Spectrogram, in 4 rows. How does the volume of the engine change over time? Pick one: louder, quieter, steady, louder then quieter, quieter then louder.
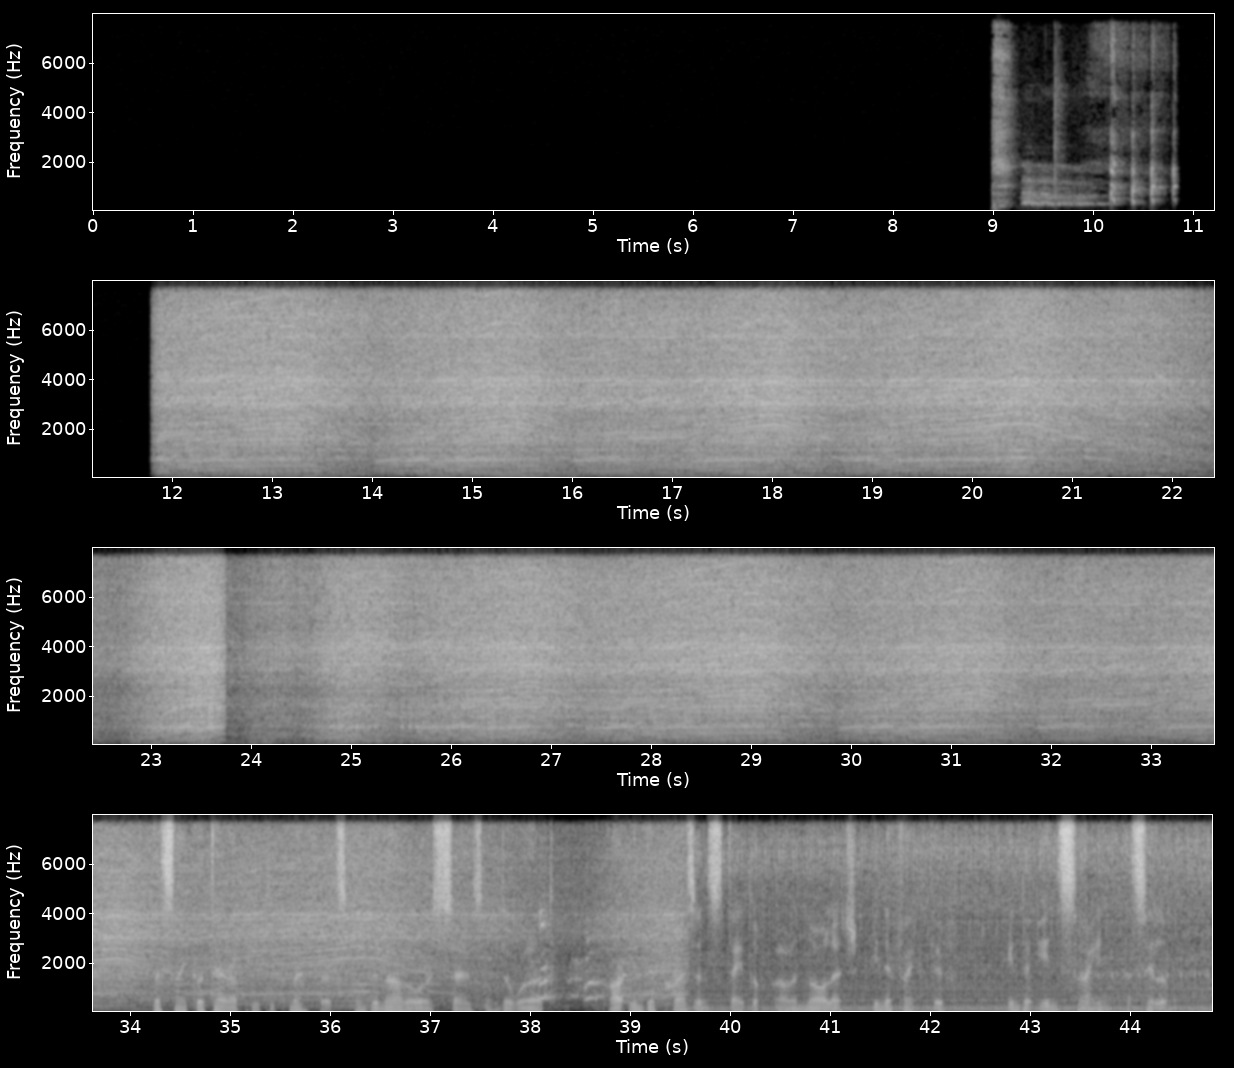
quieter.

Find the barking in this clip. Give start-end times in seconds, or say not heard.
8.9-10.8, 37.2-39.0.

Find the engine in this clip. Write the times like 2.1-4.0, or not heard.
11.8-44.7.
